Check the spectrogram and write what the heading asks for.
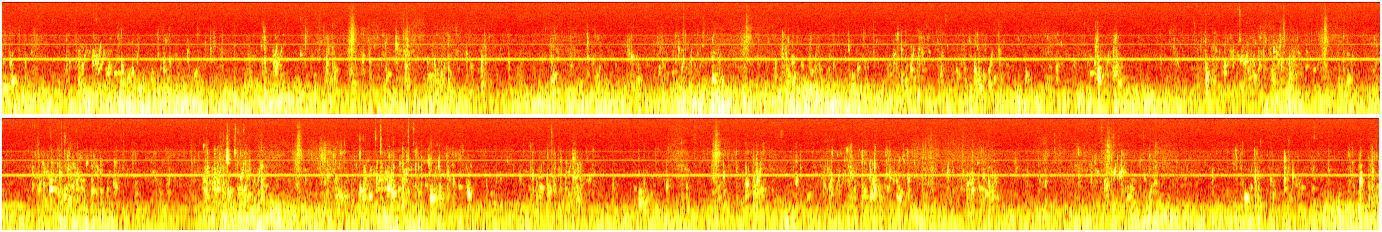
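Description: Low rumble of wind and water around a small fishing boat, with scattered clicks and taps from a spinning rod and reel as a swimbait is ripped and reeled in. A steady, faint, high whine sits underneath.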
